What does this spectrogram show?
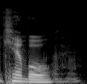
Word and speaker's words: Kimball: No, that's Kimmel for one thing. So you wrong on both ends. Why you say it like that? So Bonnie Kimball was a lunch lady.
